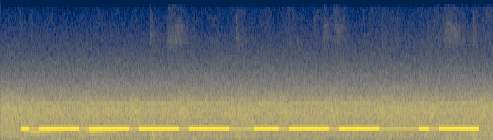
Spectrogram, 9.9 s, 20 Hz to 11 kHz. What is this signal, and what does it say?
Radio time signal (WWVB), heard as a tone whose level steps once a second, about 1000 Hz, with radio static and the noise of a subway station. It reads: 0 0 0 0 1 0 0 M 0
